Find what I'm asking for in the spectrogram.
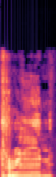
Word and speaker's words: Troon: Troon.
